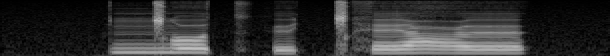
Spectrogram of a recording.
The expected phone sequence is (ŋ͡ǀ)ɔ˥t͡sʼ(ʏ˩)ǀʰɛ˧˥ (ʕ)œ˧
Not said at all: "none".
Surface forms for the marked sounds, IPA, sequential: ŋ͡ǀ, ʏ˩, ʕ

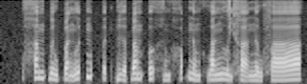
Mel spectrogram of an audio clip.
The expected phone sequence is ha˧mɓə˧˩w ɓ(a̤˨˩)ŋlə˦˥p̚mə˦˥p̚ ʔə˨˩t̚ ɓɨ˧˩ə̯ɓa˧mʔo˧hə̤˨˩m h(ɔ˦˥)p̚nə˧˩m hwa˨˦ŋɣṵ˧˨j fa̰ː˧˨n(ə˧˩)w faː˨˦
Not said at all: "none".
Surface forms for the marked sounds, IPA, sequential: a̰˧˨, ɔ˦˥, ə˧˩

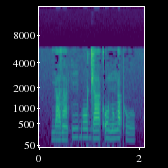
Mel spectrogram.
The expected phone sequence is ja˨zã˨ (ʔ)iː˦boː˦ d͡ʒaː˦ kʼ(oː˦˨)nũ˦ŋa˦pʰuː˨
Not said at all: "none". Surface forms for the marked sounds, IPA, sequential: k, oː˦˨

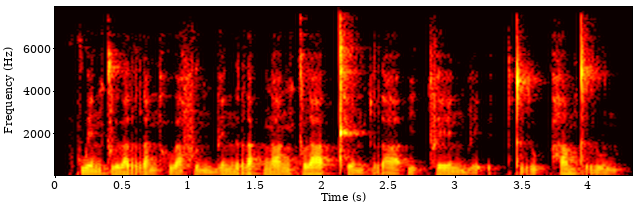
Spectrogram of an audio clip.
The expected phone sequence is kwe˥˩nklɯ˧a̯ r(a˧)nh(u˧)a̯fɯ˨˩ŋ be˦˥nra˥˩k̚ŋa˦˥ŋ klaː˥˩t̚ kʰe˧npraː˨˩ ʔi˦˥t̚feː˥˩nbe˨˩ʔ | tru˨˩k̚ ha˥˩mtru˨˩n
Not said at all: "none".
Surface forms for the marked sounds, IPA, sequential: a˧, u˨˩

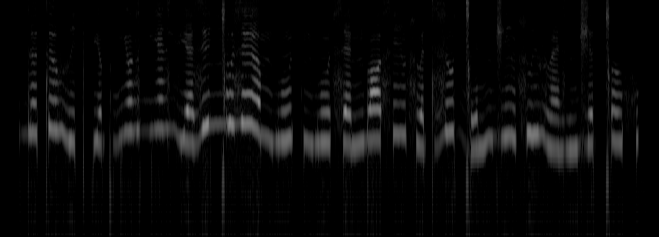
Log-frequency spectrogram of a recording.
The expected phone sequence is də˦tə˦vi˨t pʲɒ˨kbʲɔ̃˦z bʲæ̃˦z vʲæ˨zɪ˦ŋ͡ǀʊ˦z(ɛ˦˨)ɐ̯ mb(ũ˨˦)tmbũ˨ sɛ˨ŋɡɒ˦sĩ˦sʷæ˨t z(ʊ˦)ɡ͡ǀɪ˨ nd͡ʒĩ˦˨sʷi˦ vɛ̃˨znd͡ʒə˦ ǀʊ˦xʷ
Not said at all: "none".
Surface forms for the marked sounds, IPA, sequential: ɛ˦˨, ũ˨˦, ʊ˦

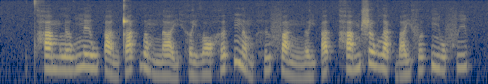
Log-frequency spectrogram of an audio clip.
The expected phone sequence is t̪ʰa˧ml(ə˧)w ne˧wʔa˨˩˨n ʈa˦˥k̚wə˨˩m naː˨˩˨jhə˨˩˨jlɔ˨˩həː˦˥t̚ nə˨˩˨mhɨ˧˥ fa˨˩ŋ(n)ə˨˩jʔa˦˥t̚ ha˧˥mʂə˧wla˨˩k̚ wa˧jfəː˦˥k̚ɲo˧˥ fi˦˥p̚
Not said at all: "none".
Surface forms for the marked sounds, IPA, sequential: ə˧˥, n

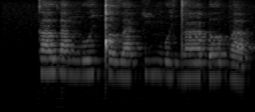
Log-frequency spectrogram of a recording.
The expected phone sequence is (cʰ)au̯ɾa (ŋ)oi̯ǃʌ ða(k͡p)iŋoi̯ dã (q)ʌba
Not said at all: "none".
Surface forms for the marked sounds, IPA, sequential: k, ŋ, k, ʔ

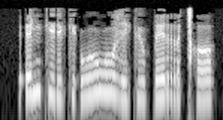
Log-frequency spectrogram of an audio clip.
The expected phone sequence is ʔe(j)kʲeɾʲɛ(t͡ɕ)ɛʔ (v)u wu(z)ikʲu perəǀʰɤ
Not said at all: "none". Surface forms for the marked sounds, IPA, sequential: ɲ, kʲ, w, z

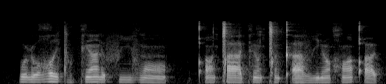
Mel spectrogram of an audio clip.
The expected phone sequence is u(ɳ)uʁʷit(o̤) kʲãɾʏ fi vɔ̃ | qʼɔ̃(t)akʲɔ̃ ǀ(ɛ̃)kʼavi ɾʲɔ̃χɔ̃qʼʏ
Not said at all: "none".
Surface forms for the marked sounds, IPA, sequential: ɳ, o̤, ǀ, ə̃

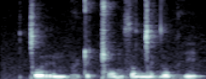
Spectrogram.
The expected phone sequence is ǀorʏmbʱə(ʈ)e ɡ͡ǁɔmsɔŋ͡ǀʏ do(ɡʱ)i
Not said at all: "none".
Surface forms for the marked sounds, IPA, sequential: ʈ, ɡʱ

